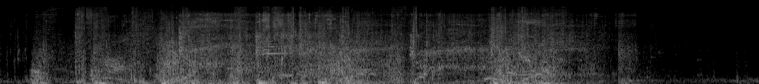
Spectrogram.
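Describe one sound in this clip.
Blows, clashes and crunches of a fierce fight ring out from a game.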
